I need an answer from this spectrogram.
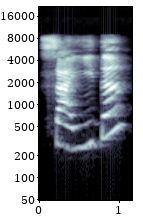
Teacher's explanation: a sílaba mais forte da minha palavra aí saída é o I, certo? Percebam que o I está sozinho na sílaba.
